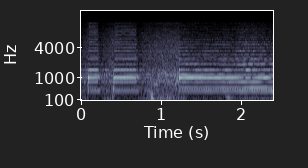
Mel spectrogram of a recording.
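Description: Several car horns from a socially distanced drive-by caravan of 100 cars in San Francisco, celebrating a man's 100th birthday, honk at once in long, overlapping, loud blasts, with a brief break of passing engine and road noise before the steady honking resumes.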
